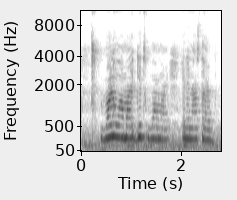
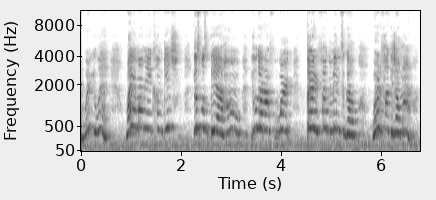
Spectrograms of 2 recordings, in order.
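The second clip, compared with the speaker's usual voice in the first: much higher, fast scolding rant; a hint of an irate father; lightly voiced angry dad; 10 semitones higher than usual. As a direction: daughter imitating her cursing dad.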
